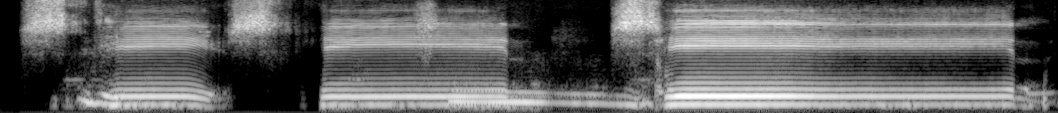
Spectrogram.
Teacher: শিনের ক্ষেত্রে কিন্তু বাতাস বের হবে এবং শ্বাসা শব্দ হবে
